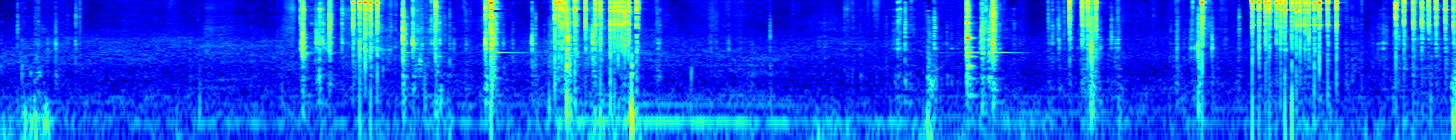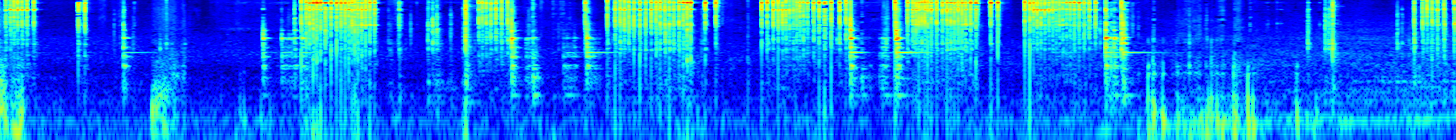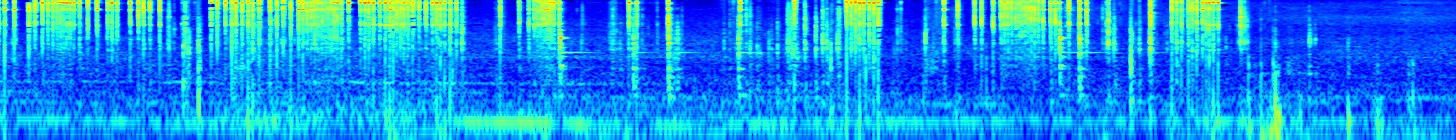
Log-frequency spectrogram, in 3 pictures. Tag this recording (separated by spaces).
car field-recording mechanic ratchet tools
